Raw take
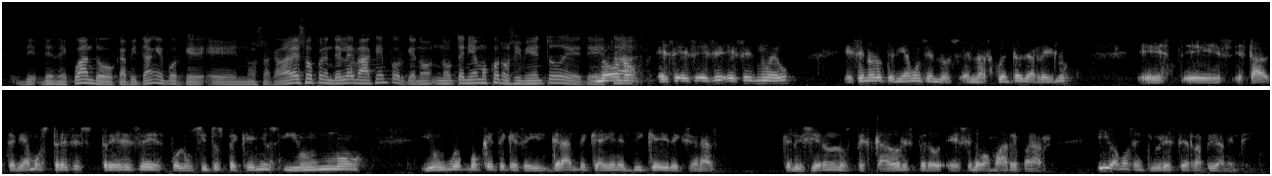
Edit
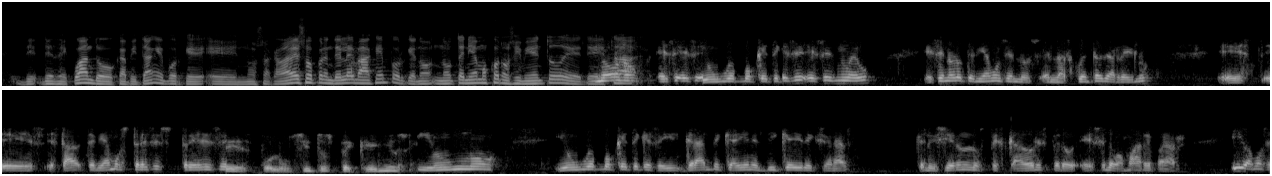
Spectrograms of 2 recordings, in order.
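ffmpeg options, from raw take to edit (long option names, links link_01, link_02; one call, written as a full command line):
ffmpeg -i in.wav -filter_complex "[0:a]asplit=5[link_01][link_02][link_03][link_04][link_05];[link_01]atrim=end=7.012[link_06];[link_02]atrim=start=16.948:end=17.752[link_07];[link_03]atrim=start=7.008:end=14.124[link_08];[link_04]atrim=start=14.12:end=15.5,asetpts=PTS-STARTPTS,asetrate=31752,aresample=44100[link_09];[link_05]atrim=start=15.496[link_10];[link_06][link_07]acrossfade=duration=0.004:curve1=hsin:curve2=hsin[link_11];[link_11][link_08]acrossfade=duration=0.004:curve1=hsin:curve2=hsin[link_12];[link_12][link_09]acrossfade=duration=0.004:curve1=hsin:curve2=hsin[link_13];[link_13][link_10]acrossfade=duration=0.004:curve1=hsin:curve2=hsin" out.wav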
